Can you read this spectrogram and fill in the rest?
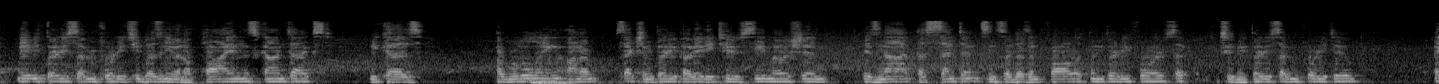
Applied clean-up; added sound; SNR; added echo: none; Cheering; 18 dB; reverberation time 0.4 s.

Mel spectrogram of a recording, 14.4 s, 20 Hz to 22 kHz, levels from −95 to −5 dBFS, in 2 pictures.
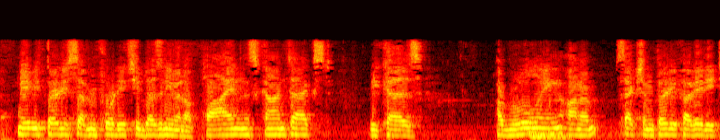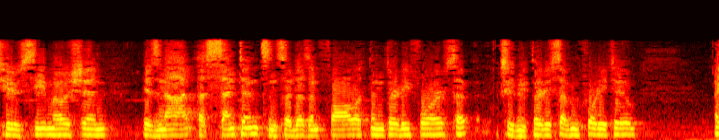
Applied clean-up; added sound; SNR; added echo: none; none; none; none.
